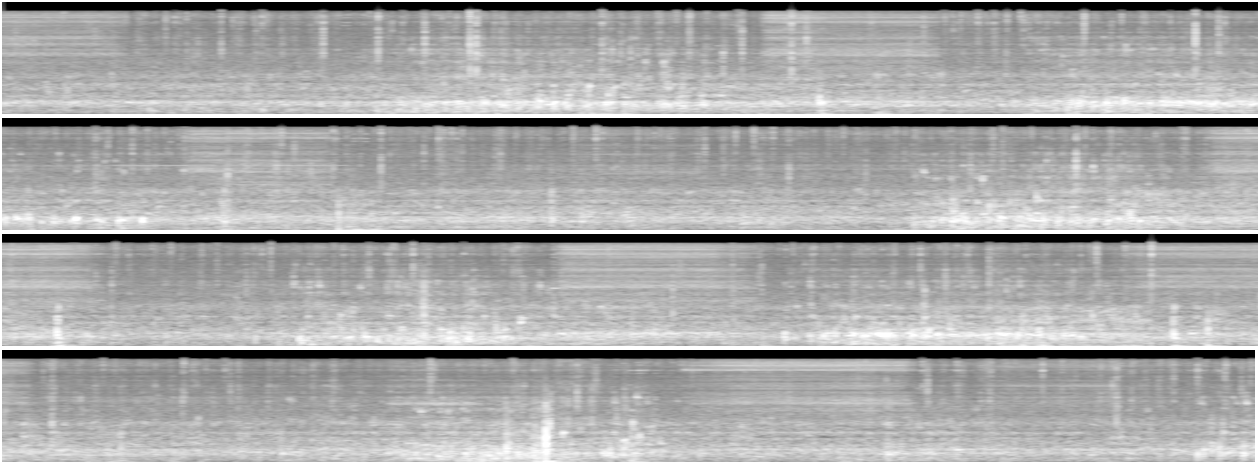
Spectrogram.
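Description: Scuba diver's regulator breathing, heard underwater: a hiss on each inhale alternating with a burst of exhaled bubbles, the cycle repeating about every four to five seconds.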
